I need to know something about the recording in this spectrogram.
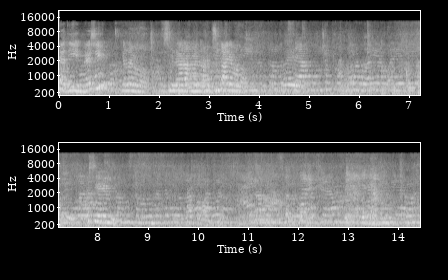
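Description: A young girl recites clearly and loudly nearby in a small echoing room.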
